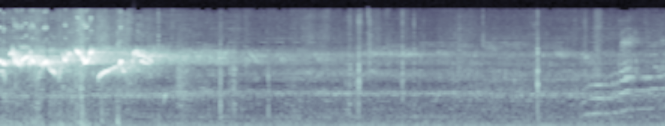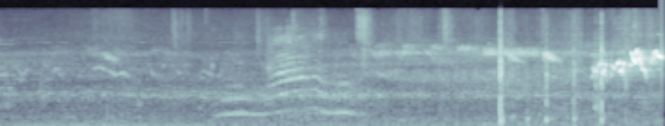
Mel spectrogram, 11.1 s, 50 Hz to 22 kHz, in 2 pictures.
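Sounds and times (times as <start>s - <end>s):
high chirps: 0.0s - 11.0s
cat meowing: 4.9s - 5.8s, 7.4s - 8.7s.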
